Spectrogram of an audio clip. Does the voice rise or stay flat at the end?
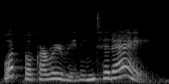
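rise. The voice goes high at the end.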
